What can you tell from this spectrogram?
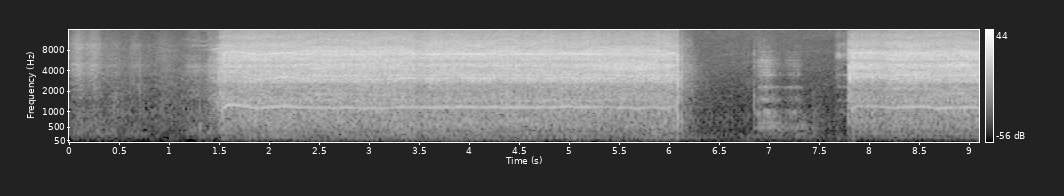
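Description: Power drill with a wire brush scrubbing surface rust off a brake disc: a steady motor whine with the brush's hiss, running about four and a half seconds, stopping, then starting again about a second and a half later.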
